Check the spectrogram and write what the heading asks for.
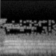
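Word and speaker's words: vô (無): Cái chữ mô á, chữ mô nó nguyên chữ Hán nó đọc là chữ vô. Chữ Hán đọc là chữ vô chứ không phải là chữ mô, mà là chữ vô.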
